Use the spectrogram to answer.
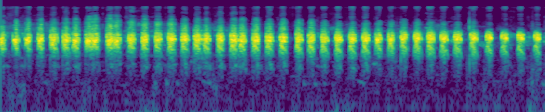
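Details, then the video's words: Kingfisher nestling giving a rapid series of scratchy, high chirps, close to four per second, steady and loud from start to end, over a faint low hum. "suara anakan burung tengkek udang"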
